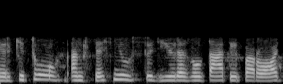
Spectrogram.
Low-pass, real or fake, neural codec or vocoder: 3.6 kHz; fake; vocoder, 22.05 kHz, 80 mel bands, HiFi-GAN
